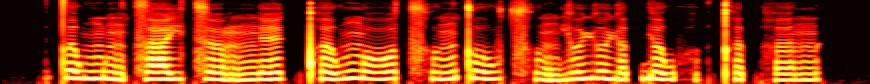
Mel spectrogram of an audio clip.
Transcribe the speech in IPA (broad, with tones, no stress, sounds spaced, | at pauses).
t̪ ɐ˧ w m ʊ˨˩ ŋ t͡s aː˨ j t͡s œː˨˩ m ŋ ɛː˨˥ k̚ pʰ ɐ˨˥ w n̪ ɔː˨˥ t͡sʰ ʊ˨˥ ŋ t̪ o˨˧ w t͡sʰ ʊ˨˩ ŋ j ɵ˥ ɥ ɵ˨ ɥ ɐ˥ t̚ j ɐ˧ w h ʊ˨ k̚ t̪ʰ ɐ˨ t̚ h ɐ˨ n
